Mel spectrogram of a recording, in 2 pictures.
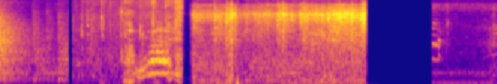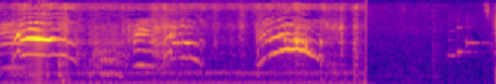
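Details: Kitten meowing: a run of short, arched, falling meows spaced about a second apart over a steady low hum, following a loud noisy burst at the start.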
